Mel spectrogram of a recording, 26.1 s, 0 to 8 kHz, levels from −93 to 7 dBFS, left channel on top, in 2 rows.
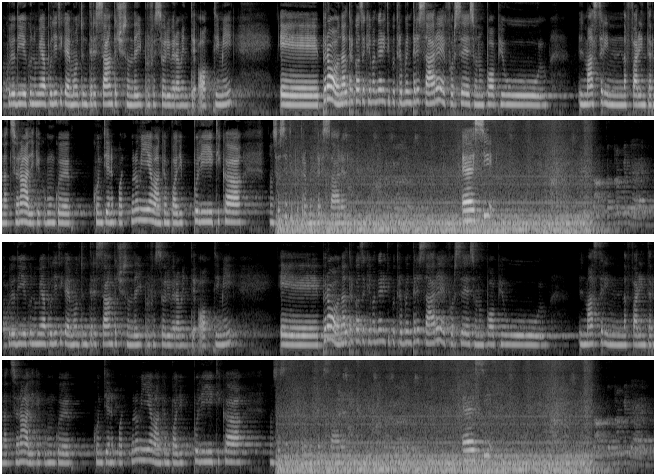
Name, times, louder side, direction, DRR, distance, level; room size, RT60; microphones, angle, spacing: voice 1, 0.0-4.9 5.6-10.9 11.5-14.5 14.9-17.9 18.4-20.0 22.2-22.9, left 7 dB, 65° left, 0.4 m, -30 dB
voice 2, 15.1-15.4 20.1-21.2 23.9-25.9, left 1 dB, 30° left, 3.1 m, -46 dB
sound 1, 18.5-24.9, equal, ahead, 0.5 m, -32 dB
12.5 x 7.1 x 7.8 m
head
